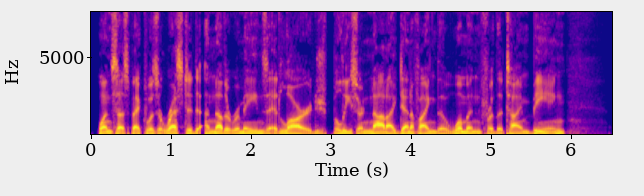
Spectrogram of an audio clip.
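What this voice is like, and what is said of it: Voice not sounding normal. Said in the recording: “Please pardon my voice. I'm sorry that it sounds this way.”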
